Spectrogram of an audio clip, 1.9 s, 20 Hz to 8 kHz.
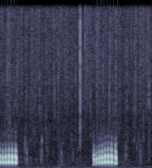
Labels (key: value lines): label: biophony, damselfish
recorder: SoundTrap 600 or HydroMoth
